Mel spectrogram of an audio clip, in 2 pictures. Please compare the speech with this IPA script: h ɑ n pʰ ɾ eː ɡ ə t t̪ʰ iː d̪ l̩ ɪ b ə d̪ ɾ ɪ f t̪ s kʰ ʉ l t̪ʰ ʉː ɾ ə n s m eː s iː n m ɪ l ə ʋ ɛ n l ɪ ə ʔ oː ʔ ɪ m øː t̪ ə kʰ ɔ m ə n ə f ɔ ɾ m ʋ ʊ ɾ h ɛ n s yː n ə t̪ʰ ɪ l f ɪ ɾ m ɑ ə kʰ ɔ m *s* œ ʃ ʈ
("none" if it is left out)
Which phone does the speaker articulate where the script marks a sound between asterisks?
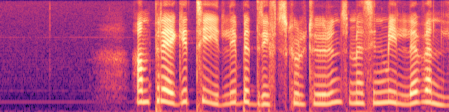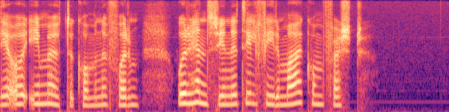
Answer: f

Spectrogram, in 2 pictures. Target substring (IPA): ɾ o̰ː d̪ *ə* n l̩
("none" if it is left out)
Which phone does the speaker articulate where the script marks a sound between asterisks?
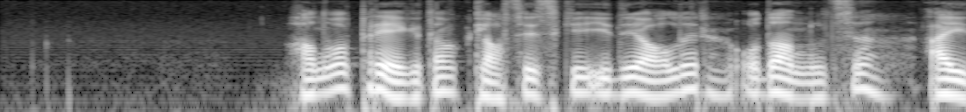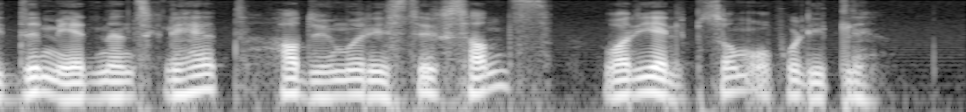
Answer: ɑ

